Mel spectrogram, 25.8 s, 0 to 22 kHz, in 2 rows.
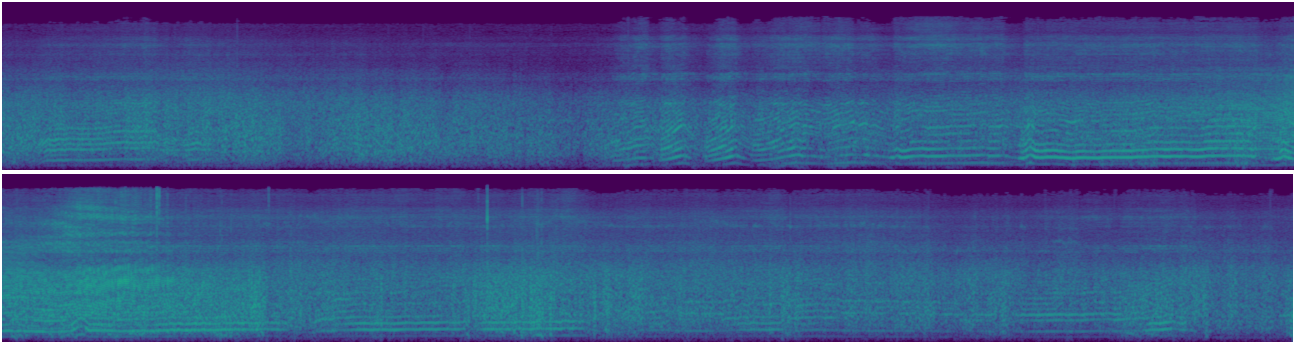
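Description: Two-stroke Honda CR125 dirt bike engine, heard from the rider's helmet camera, revving up and down as it runs through the gears, with several quick climbs in pitch a quarter of the way in and the loudest, steadiest run from about ten to fifteen seconds. Wind rushes over the microphone.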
